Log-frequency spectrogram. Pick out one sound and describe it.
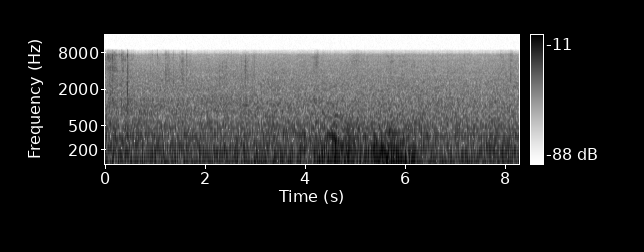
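Fabric rustles as a sheet is handled.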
